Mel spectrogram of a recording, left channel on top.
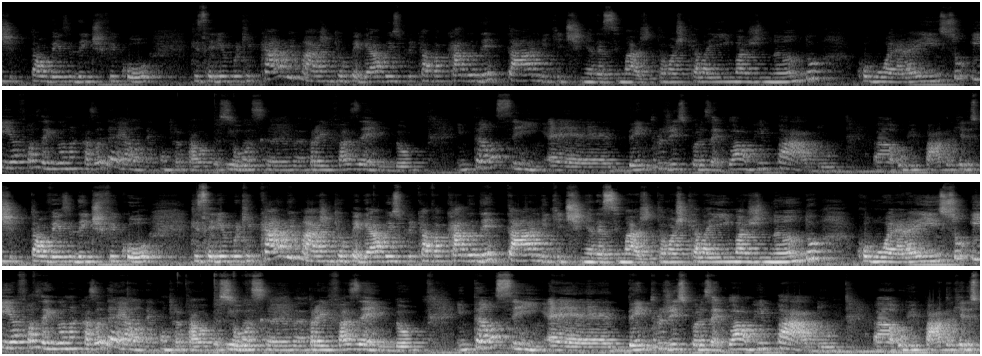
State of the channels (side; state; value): left; quieter; 15.3 dB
